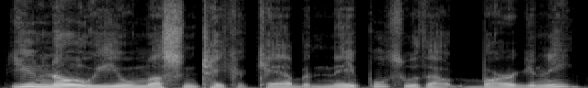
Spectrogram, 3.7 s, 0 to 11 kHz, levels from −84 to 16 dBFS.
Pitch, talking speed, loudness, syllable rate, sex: 160 Hz, 180 wpm, -18 LUFS, 4.2 syllables/s, male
